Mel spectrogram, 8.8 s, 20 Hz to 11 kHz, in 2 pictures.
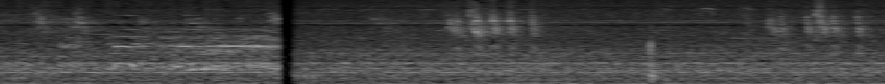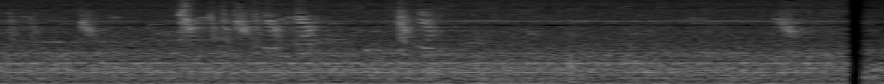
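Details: Nesting Eurasian blue tits on 24 May 2020 give thin, high chirps in short scattered bursts every second or so, over a steady hiss and low hum.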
